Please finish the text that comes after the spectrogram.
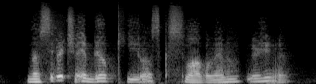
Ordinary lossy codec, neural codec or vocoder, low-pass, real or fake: MP3, 96 kbps; codec, 44.1 kHz, 0.9 kbps, DAC; 19.8 kHz; fake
